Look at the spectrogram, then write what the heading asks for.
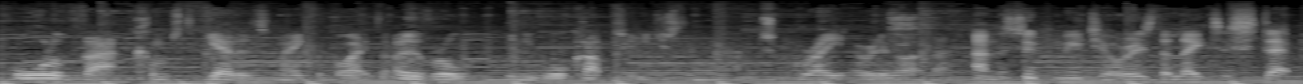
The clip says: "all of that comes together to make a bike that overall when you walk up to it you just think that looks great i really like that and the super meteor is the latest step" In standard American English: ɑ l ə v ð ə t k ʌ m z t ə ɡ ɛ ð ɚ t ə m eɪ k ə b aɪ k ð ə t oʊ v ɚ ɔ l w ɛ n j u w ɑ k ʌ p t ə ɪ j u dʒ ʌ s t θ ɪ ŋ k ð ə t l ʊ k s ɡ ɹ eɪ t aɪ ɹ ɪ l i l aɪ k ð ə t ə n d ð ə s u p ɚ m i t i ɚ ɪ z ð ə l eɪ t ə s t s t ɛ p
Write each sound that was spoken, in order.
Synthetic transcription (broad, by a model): ɑ l ə v ð ə t k ʌ m z t ə ɡ ɛ ð ɚ t ə m eɪ k ə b aɪ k ð ə t oʊ v ɚ ɔ l w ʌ n j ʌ w ɑ k ʌ p t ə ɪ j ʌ dʒ ʌ s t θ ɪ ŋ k ð ə t w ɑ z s ɡ ɹ eɪ t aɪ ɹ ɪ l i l aɪ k ð ə t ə n ð ə s u p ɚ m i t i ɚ ɪ z ð ə l eɪ t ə s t s t ɛ p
